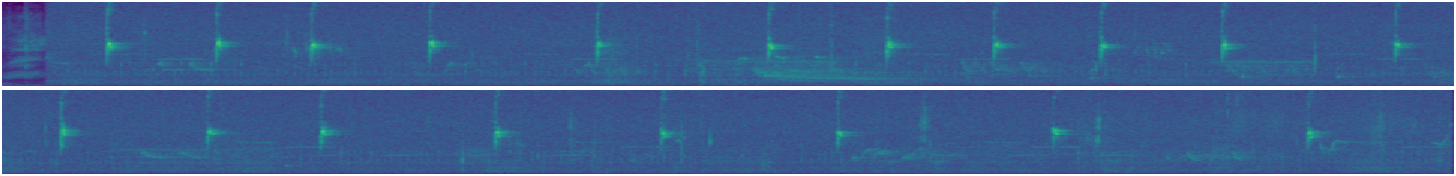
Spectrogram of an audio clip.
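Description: A small bird repeating a short, high chirp about once a second over a quiet outdoor background. About eight seconds in there is a single lower, falling call.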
